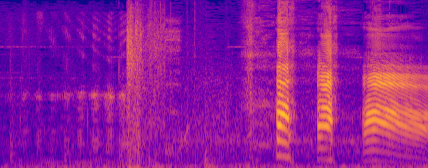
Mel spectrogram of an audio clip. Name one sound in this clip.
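A small device bursts with a sharp crackle of sparks.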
